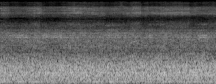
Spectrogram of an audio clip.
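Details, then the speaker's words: 3.6 L engine with code P0507, idle speed higher than normal (about 700–800 rpm expected): a constant airy hiss over a raised idle that changes when the hoses are moved. Vacuum leak at the PCV valve hose. "I hear a vacuum leak. That is idling higher than normal."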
